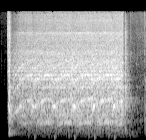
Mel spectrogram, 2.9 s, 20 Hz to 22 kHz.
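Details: Brand-new Gen7000LP propane generator with a new battery, full oil and tank valve open: steady starter churn with quick pulsing for over two seconds, no catch or firing; it cranks but won't start.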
